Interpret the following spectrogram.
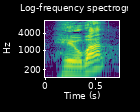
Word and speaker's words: Jehová: Son 4 letras, son 4 consonantes, lo que se denomina como el tetragramatón, 4 letras, que bien se pueden pronunciar Jehová o bien se puede pronunciar Yahvé, no tienen ningún problema, así que no se metan en líos por eso.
